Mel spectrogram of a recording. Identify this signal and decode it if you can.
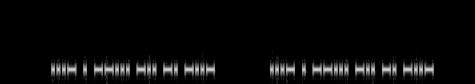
Morse code, heard as a keyed tone, about 42 wpm, 700 Hz. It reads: VE7DNX VE7DNX
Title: DXCC-100 Call Signs - 6 Characters - Repeated 2x - 45wpm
